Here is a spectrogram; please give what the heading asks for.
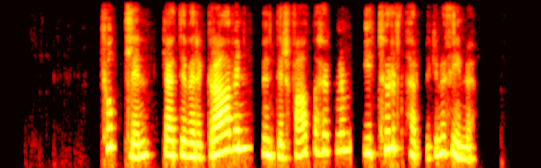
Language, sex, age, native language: Icelandic, female, 30-39, Icelandic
